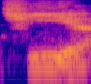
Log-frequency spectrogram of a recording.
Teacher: and the last R sound is silent. You can't, means it is not pronounced.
